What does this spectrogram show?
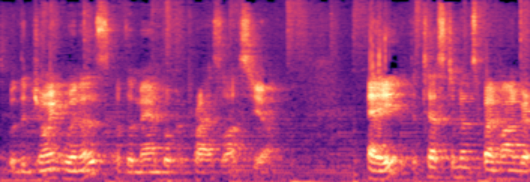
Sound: none

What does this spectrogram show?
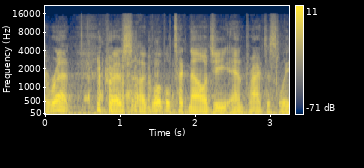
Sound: laugh

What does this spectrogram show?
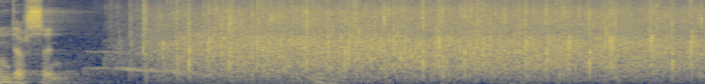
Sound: audience applauding

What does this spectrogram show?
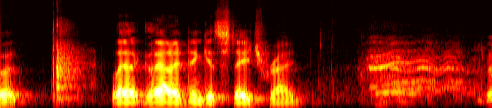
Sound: both laughs

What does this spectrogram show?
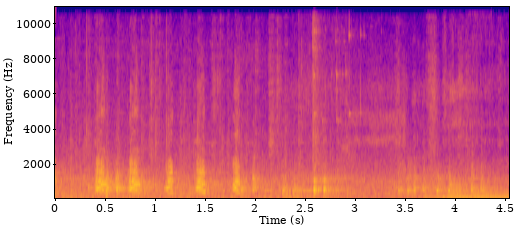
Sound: dog growling

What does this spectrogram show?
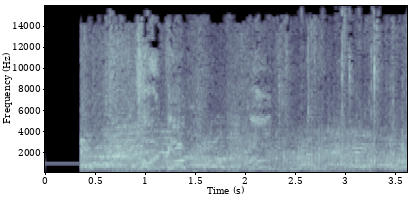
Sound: shouting

